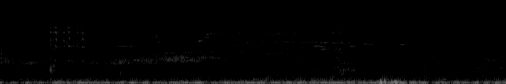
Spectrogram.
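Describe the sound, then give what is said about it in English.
Birds chirp and twitter in scattered bursts in a bird sanctuary over the steady low rumble of a ride-on lawnmower going past outdoors; the calls are moderately faint and irregular, with no talking. “So it's very nice to sit in a bird sanctuary with the occasional ride on lawnmower going past.”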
